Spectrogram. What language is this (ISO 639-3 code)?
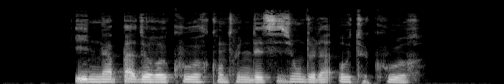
fra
